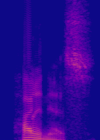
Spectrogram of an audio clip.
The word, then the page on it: highness: American English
